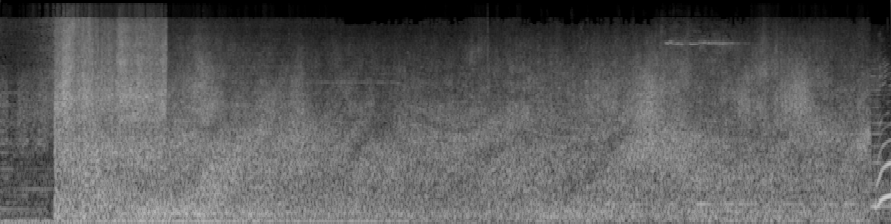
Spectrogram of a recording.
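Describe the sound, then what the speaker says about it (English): An airplane window blown out by explosive decompression, releasing a sudden loud burst followed by a sustained roaring rush of air venting from the cabin, with a low steady drone underneath throughout. "Now this is explosive decompression. A hole the size of the window allows a huge rush of air out of the plane"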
